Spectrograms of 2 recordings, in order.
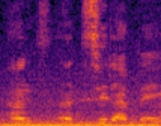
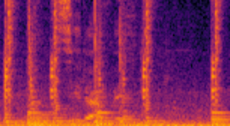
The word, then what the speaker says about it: Antsirabe: Antsirabe. Antsirabe. Antsirabe. Yeah. All right, so that's how you say it. I've been saying it wrong the whole time. Antsirabe.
